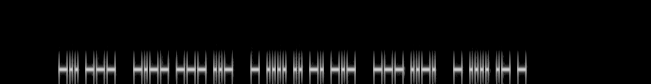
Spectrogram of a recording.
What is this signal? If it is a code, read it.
Morse code, heard as a keyed tone, about 44 wpm, 700 Hz. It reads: DO YOU THINK OF THAT
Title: Sets of 5 Words Encore2 45wpm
